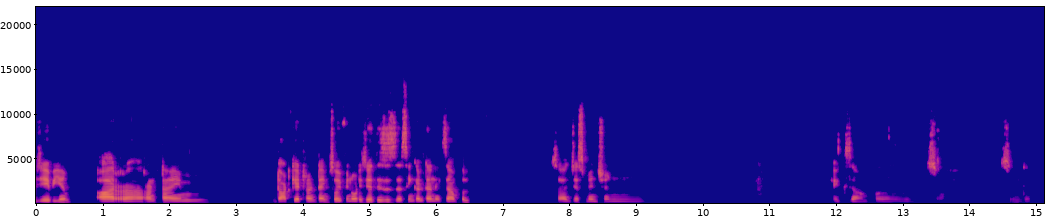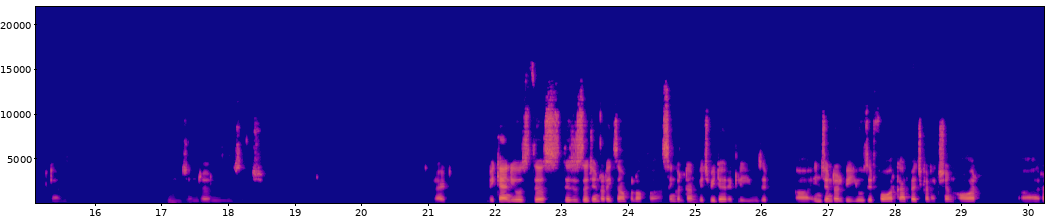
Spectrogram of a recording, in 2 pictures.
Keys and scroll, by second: 3.9 Return, 25.7 super+x, 28.0 super+v.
